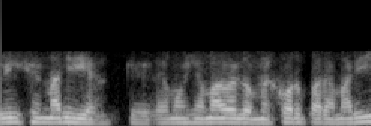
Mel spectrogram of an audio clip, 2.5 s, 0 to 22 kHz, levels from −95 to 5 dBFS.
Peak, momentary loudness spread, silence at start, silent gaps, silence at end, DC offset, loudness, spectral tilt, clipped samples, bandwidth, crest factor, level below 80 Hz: -10 dBFS; 9 LU; 0 s; none; 0 s; under 0.1%; -25 LUFS; -7.5 dB/octave; under 0.1%; 4 kHz; 16 dB; -62 dBFS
